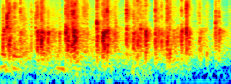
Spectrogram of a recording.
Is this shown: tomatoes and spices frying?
no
